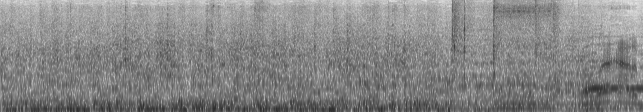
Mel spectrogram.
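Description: Comet wooden roller coaster train rolling on its track with a steady low rumble, and a brief hiss about five seconds in.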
